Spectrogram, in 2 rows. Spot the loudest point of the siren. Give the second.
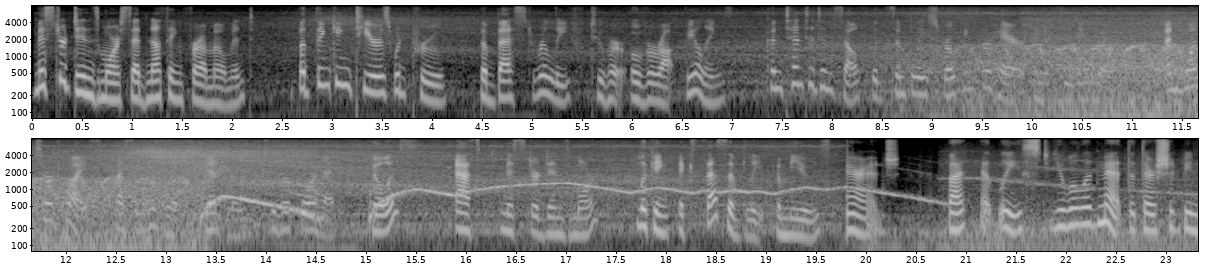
14 s.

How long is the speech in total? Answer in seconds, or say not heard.
23 s.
